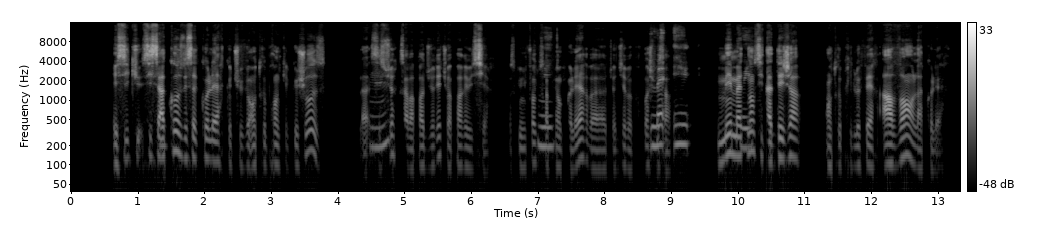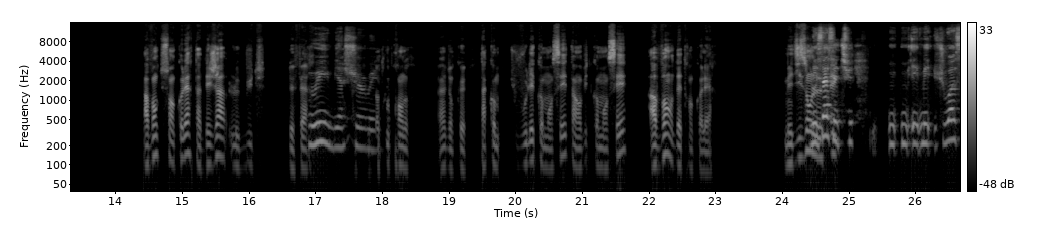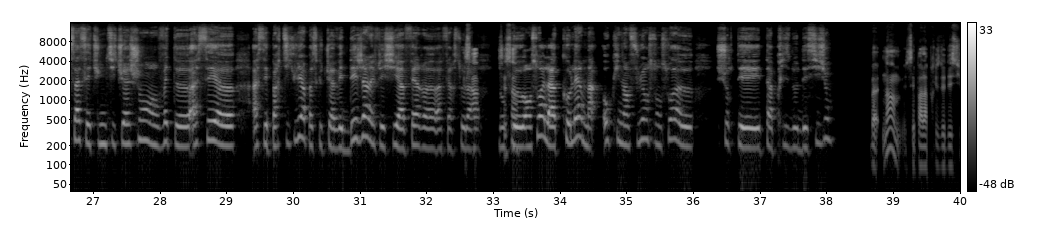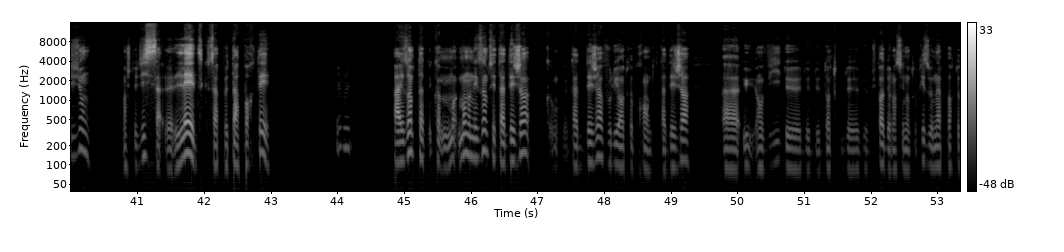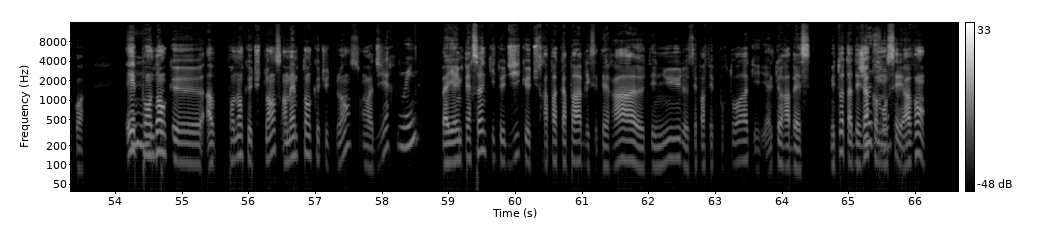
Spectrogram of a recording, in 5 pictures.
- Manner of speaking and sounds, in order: stressed: "avant"; other noise; stressed: "déjà"; stressed: "l'aide"; stressed: "t'apporter"; tapping
- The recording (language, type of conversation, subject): French, unstructured, Penses-tu que la colère peut aider à atteindre un but ?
